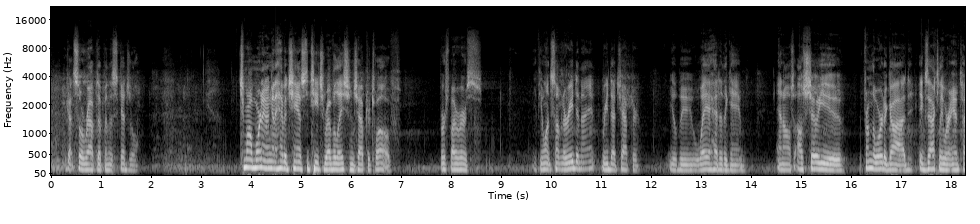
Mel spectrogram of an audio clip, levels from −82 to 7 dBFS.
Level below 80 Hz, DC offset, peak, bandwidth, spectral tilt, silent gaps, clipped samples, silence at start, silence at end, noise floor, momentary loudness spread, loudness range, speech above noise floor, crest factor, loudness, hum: -52 dBFS; under 0.1%; 0 dBFS; 10.5 kHz; -5.5 dB/octave; none; under 0.1%; 0 s; 0 s; -46 dBFS; 14 LU; 9 LU; 32 dB; 16 dB; -15 LUFS; none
